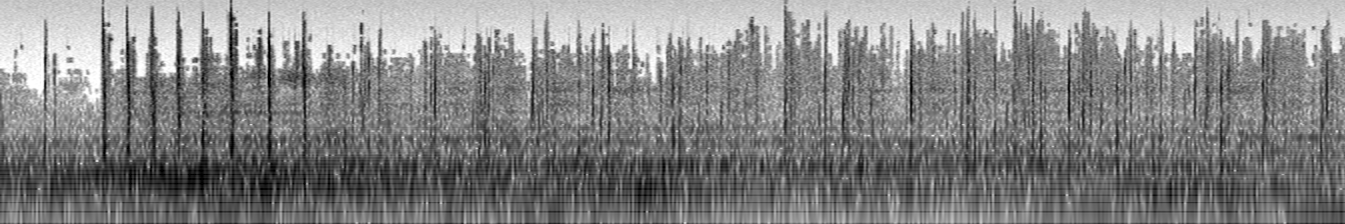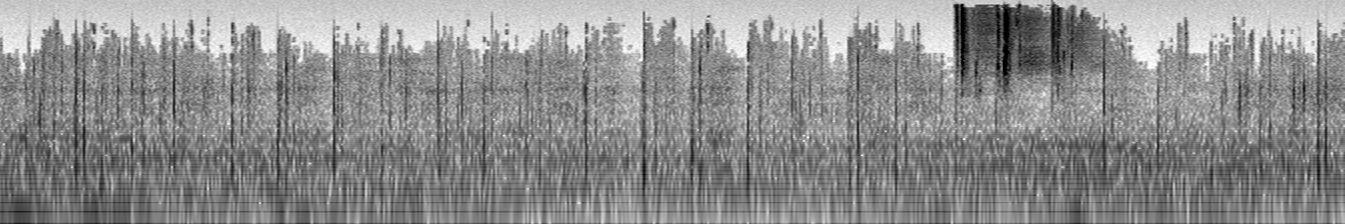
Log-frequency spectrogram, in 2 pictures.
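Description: Footsteps patter quickly on hard stone.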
